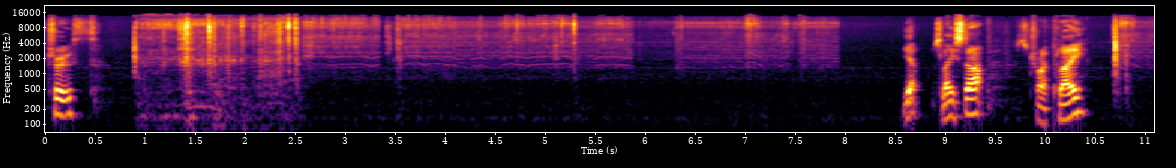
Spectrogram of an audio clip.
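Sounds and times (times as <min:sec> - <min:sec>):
tape deck mechanism clicks: 0:00.9 - 0:05.7, 0:10.7 - 0:11.0
small motor whirring: 0:00.9 - 0:08.0, 0:10.7 - 0:11.0.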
